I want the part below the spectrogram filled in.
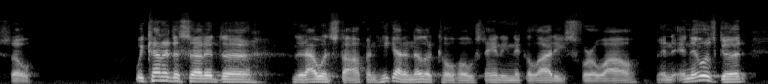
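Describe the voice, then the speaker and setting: An unremarkable speaking voice talks at a fairly quick pace over a quiet background. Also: man, fairly low pitch for a man. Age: 40s. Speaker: tech-savvy guest. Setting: video call.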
